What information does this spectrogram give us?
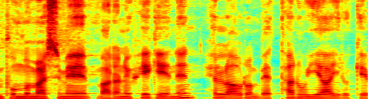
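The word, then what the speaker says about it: μετάνοια: 매운 거는 오늘 본문 말씀에 말하는 회개는 헬라어로 메타노이아 이렇게 발음합니다.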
